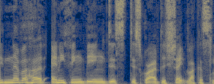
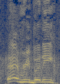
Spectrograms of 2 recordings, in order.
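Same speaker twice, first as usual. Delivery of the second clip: ordinary talk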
